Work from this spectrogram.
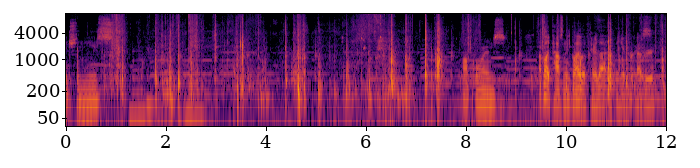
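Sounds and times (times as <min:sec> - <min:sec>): background music: 0:00.0 - 0:12.0
shoeboxes knocking and thunking: 0:00.0 - 0:12.0.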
